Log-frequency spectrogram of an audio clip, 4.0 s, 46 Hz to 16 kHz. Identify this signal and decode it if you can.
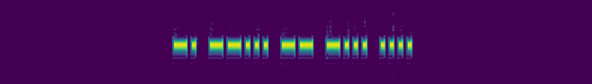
Morse code, heard as a keyed tone, about 40 wpm, 700 Hz. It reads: N7MBH
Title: USA Call Signs - 5 Characters - 2x Character Spacing - 40wpm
